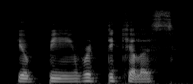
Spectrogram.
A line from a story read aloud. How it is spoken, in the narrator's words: Snape grumbled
